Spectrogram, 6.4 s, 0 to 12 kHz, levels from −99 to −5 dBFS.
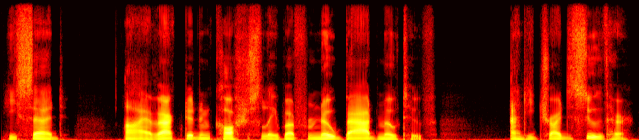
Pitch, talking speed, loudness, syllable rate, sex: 95 Hz, 160 wpm, -24 LUFS, 4.8 syllables/s, male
